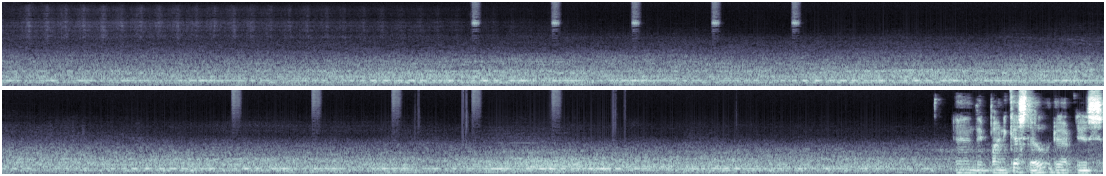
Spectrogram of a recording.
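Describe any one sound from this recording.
A spaceship's engine hums with a low, steady drone.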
